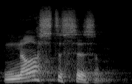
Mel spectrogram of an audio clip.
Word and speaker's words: Gnosticism: It's a big word, and it's such a big word that it starts with a silent G. You know you're in trouble if you're thinking about a word that starts with a silent G. Nothing good comes from that. It's the word Gnosticism.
